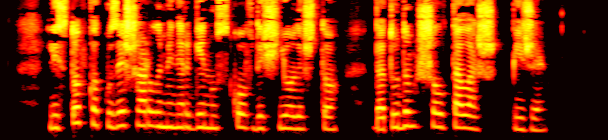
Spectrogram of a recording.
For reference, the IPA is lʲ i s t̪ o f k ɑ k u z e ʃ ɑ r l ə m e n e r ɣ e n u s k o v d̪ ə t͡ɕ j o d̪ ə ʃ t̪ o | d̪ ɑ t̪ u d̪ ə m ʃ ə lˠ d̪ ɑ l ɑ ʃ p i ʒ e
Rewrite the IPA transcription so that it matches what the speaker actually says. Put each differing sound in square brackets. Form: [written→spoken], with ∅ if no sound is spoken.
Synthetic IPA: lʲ i s t̪ o f k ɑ k u z e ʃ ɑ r l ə m e n e r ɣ e n u s k o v d̪ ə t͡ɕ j o d̪ ə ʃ t̪ o | d̪ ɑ t̪ u d̪ ə m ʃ ə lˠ [d̪→t̪] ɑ l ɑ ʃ p i ʒ e

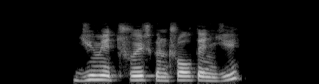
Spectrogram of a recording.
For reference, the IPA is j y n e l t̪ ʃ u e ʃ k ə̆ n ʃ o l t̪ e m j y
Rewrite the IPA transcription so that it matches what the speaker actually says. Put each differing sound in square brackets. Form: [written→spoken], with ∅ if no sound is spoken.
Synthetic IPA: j y [n→m] e [l→∅] t̪ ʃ u e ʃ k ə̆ n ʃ o l t̪ e [m→n] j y

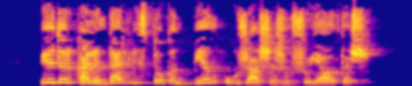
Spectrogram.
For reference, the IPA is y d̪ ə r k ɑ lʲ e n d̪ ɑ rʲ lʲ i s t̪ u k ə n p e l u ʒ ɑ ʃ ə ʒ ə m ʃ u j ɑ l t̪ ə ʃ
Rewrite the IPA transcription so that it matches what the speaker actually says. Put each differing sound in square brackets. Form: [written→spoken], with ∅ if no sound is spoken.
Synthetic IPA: y d̪ ə r k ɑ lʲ e n d̪ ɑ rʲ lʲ i s t̪ [u→o] k ə n p e l u ʒ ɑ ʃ ə ʒ ə m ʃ u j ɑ l t̪ ə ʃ

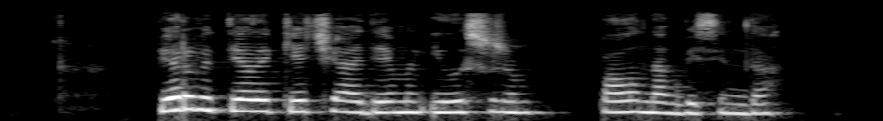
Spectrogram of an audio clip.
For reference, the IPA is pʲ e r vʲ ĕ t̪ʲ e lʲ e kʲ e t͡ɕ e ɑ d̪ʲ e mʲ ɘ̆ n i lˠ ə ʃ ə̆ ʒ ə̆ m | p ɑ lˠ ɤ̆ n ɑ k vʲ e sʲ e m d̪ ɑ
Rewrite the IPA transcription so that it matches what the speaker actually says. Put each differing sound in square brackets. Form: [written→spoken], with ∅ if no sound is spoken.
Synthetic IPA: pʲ e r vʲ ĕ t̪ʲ e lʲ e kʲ e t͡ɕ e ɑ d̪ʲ e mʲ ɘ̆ n i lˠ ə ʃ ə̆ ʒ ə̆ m | p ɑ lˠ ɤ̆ n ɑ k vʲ e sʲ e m d̪ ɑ

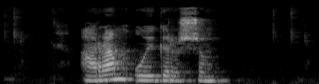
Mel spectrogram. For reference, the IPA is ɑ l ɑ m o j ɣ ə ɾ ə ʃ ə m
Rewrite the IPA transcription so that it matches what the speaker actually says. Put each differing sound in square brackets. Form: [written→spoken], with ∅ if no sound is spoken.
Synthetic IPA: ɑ [l→ɾ] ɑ m o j ɣ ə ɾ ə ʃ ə m

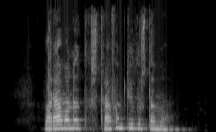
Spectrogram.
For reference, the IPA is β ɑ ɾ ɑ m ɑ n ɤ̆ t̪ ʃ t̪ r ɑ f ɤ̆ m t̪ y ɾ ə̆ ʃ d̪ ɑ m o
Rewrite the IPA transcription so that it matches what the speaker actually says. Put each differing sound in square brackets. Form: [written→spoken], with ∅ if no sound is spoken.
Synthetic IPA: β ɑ ɾ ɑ m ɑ n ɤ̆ t̪ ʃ t̪ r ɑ f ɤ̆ m t̪ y [ɾ→l] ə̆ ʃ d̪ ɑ m o

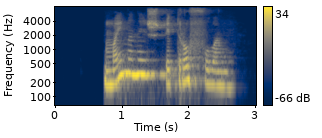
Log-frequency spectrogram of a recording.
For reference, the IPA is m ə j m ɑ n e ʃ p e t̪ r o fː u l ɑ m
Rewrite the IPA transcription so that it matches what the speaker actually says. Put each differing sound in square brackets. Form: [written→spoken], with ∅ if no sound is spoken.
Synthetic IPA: m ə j m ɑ n e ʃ p e t̪ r o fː u l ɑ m

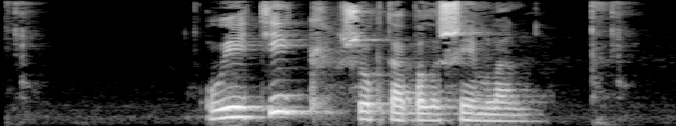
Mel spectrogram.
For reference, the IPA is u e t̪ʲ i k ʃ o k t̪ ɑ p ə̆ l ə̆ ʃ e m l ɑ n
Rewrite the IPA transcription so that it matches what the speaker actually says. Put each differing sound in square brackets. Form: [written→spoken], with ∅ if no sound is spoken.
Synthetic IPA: u e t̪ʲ i k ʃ o k t̪ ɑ p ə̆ l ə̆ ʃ e m l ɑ n

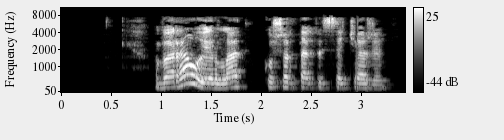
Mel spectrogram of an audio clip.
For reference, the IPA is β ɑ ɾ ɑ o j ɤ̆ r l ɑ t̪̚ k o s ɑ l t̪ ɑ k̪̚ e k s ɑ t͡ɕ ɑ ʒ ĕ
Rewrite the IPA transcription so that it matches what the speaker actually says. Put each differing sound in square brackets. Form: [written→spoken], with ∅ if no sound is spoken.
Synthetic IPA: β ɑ ɾ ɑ o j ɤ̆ r l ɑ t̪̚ k o [s→ʃ] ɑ [l→r] t̪ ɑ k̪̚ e [k→∅] s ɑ t͡ɕ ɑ ʒ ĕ

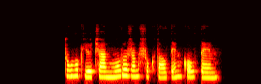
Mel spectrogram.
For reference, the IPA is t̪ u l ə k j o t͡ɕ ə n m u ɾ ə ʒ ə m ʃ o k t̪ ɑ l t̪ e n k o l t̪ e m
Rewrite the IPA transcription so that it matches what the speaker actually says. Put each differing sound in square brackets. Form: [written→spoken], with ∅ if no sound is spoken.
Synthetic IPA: t̪ u l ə k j o t͡ɕ [ə→ɑ] n m u ɾ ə ʒ ə m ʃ o k t̪ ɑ l t̪ e n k o l t̪ e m

